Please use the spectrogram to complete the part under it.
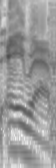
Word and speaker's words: Arab: It's pronounced Arab. – Correct. Well, at least in part of the town. – No, that's how you pronounce it, because originally it was Arad, but the people that created the town were illiterate and they wrote the D backwards.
